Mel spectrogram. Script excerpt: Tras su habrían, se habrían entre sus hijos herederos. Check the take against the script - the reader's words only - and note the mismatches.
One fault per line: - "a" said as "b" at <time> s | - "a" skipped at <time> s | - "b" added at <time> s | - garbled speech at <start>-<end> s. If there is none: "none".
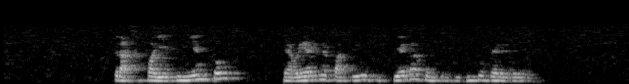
- "habrían" said as "fallecimiento" at 1.4 s
- "repartido sus tierras" added at 3.2 s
